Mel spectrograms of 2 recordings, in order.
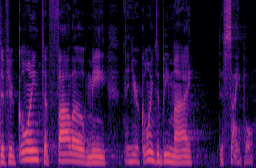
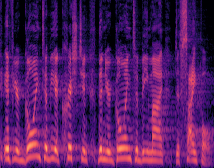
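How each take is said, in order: First: Hushed. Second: Louder, firm proclamation of the call; bold statement. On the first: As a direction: lean in and let it fade to a breath. Same words, said hushed. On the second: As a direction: declare it to the whole room. Jesus' words, stated boldly. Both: Shown as a demonstration.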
